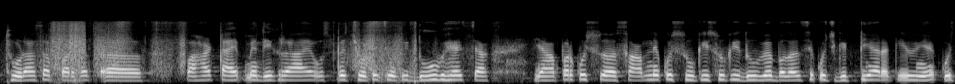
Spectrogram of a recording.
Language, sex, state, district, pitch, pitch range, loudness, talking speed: Hindi, female, Maharashtra, Nagpur, 200 Hz, 195-215 Hz, -14 LUFS, 180 wpm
